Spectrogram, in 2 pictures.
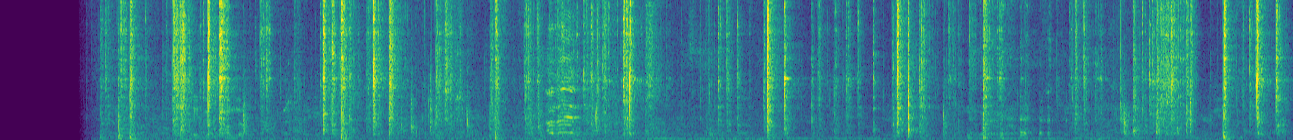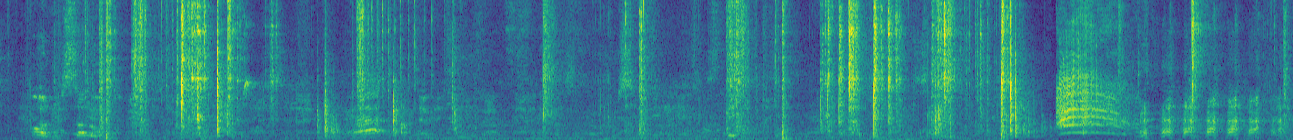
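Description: Foosball rods spin and the ball clacks sharply against the table.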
